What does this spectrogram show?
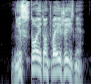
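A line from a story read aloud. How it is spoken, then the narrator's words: Barked, female warrior. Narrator (Russian): рявкнула воительница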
